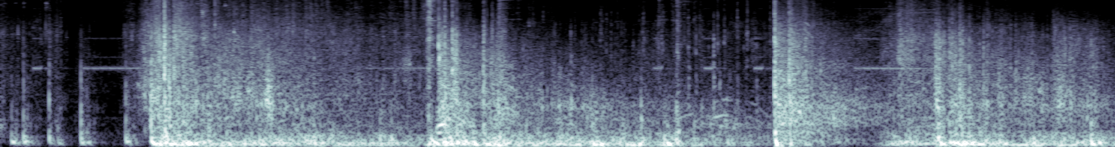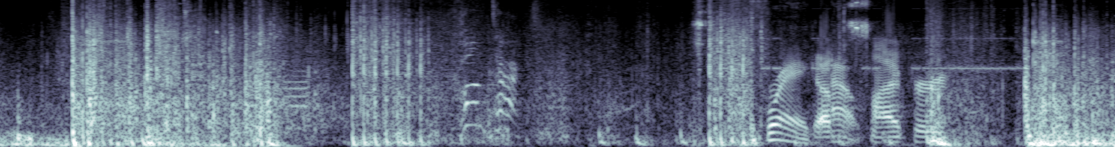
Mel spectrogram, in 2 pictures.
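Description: Gunfire crackles in loud bursts.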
